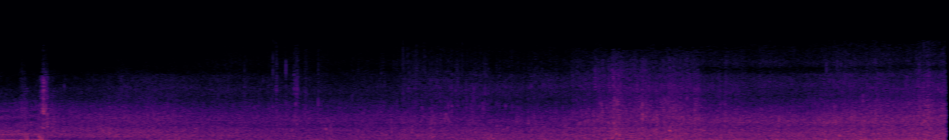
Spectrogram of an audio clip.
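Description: Whitewater rushing steadily through a river rapid, a continuous dense hiss of moving water. A brief low thumping and rumbling in the first half-second, as something knocks against the camera.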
